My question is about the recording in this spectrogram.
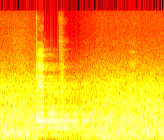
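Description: Steady noise of a passing motor vehicle, with a man's voice drawing out one word through a microphone about half a second in.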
